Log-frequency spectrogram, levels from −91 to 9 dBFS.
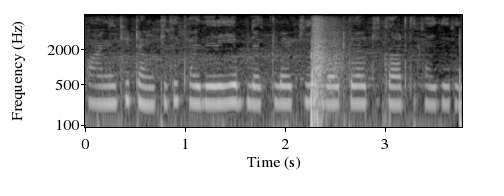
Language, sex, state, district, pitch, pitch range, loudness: Hindi, female, Bihar, Darbhanga, 235 Hz, 235-245 Hz, -21 LUFS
